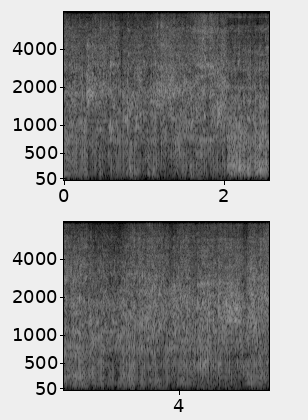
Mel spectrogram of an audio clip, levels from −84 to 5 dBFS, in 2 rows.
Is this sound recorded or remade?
remade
